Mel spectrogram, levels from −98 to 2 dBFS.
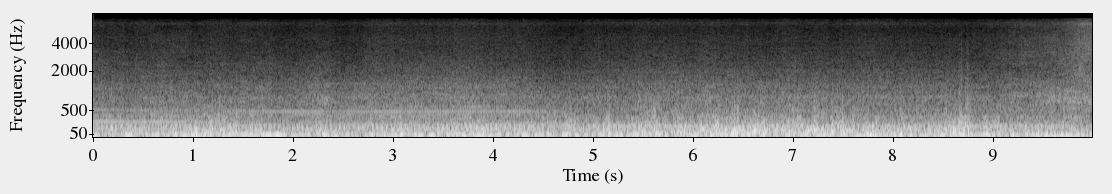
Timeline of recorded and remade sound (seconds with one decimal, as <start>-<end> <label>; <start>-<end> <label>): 0.0-0.6 recorded; 0.6-1.1 remade; 1.1-10.0 recorded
